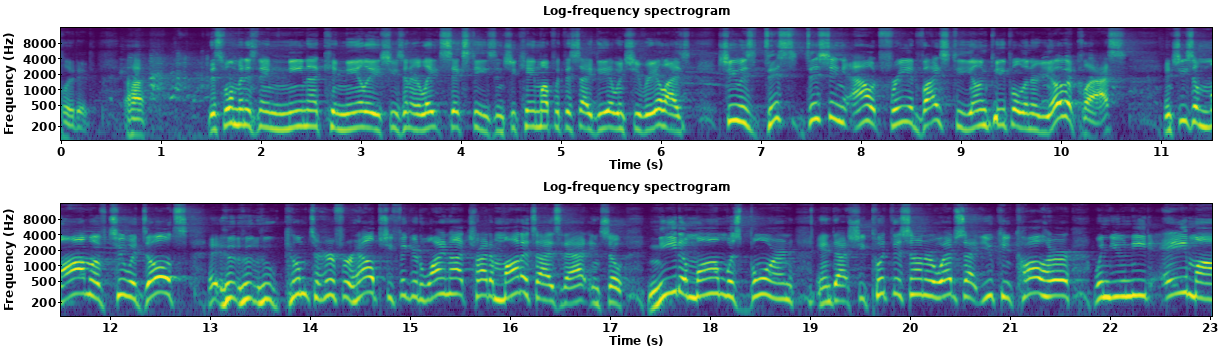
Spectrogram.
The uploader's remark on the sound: Recorded live at CrossWinds Church on May 14, 2023.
